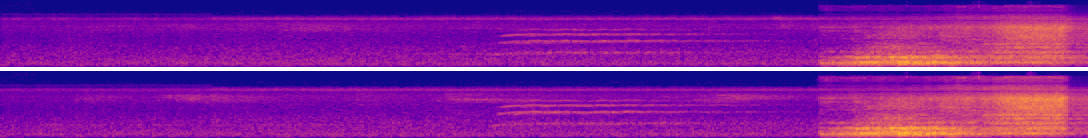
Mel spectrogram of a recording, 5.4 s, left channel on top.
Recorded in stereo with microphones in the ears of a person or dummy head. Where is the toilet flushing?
20° right (ahead or behind), 0.5 m.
